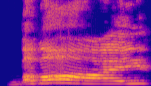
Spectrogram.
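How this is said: It is said in a deep, gruff voice.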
